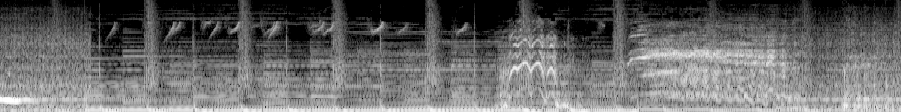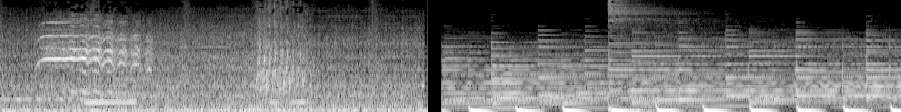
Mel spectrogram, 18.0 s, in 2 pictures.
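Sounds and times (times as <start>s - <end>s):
background music: 0.0s - 11.3s, 13.4s - 18.0s
horse whinnying: 5.0s - 10.6s.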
